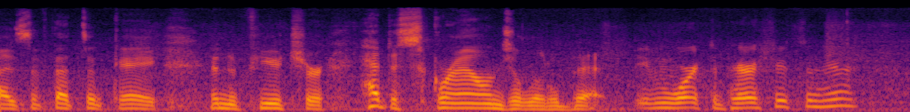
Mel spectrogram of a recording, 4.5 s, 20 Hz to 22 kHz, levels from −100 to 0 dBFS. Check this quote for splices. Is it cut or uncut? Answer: uncut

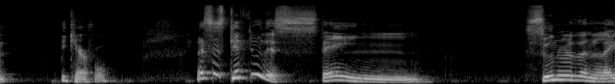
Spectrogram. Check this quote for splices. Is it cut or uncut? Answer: uncut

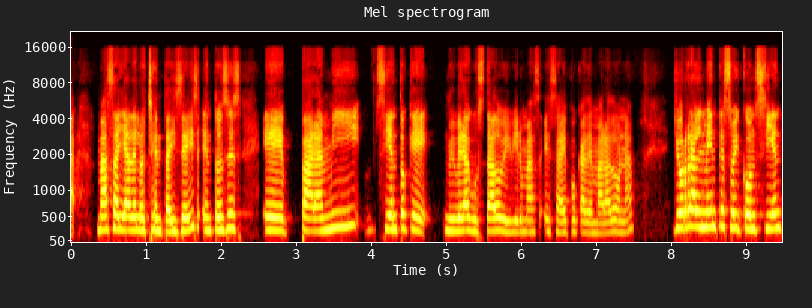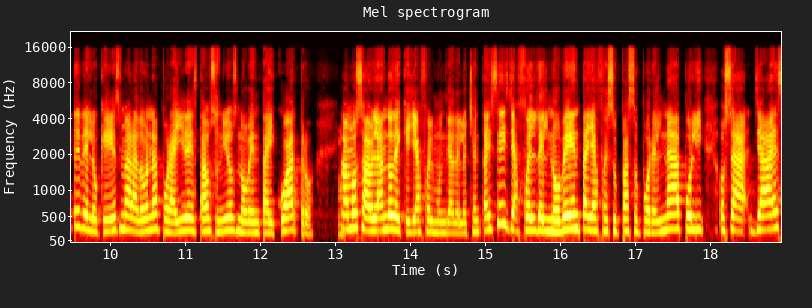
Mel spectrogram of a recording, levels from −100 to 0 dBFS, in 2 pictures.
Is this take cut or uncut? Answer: cut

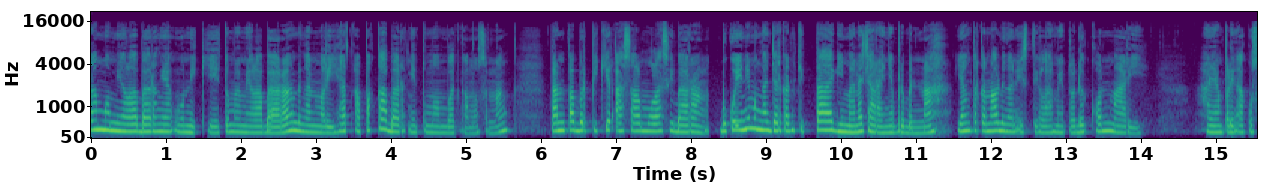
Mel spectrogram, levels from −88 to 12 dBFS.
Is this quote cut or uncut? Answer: cut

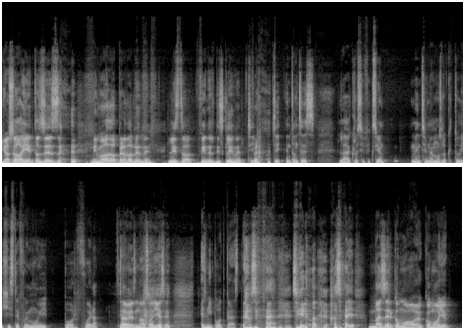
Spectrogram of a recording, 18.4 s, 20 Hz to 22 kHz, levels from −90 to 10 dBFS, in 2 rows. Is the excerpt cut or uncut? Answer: cut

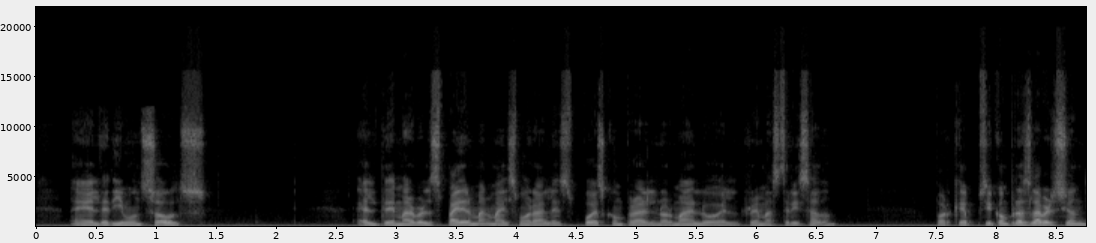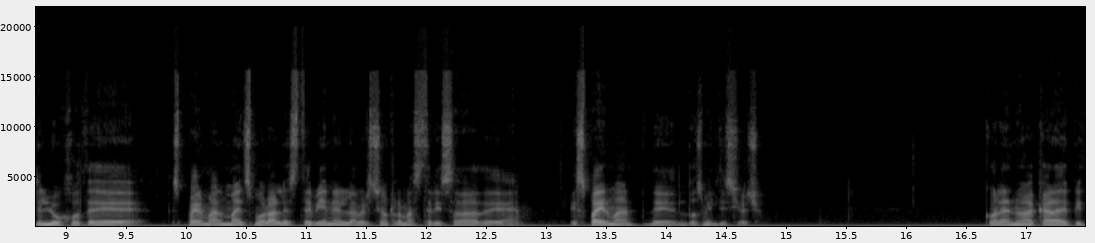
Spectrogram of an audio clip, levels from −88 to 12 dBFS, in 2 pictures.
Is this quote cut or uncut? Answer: uncut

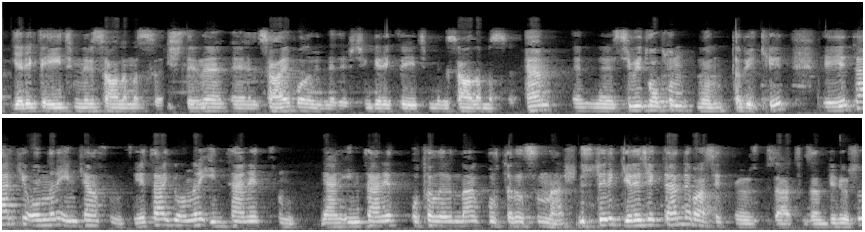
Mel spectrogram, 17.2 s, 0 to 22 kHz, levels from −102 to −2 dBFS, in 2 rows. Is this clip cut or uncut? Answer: cut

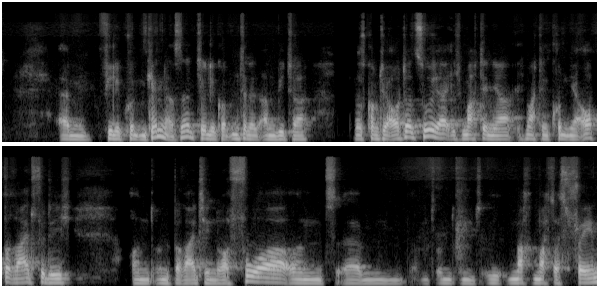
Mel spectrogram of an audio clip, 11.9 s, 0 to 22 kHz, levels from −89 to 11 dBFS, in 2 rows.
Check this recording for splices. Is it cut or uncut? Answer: cut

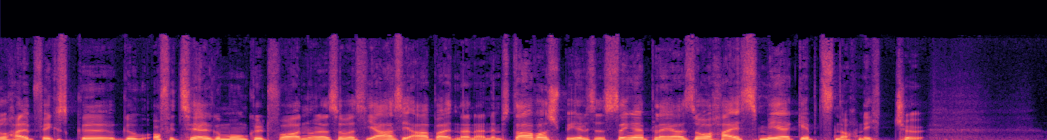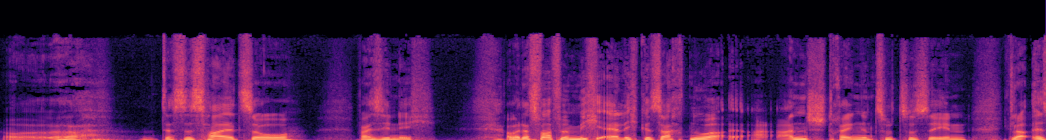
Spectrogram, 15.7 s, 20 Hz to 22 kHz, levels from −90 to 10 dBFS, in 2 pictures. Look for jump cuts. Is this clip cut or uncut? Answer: uncut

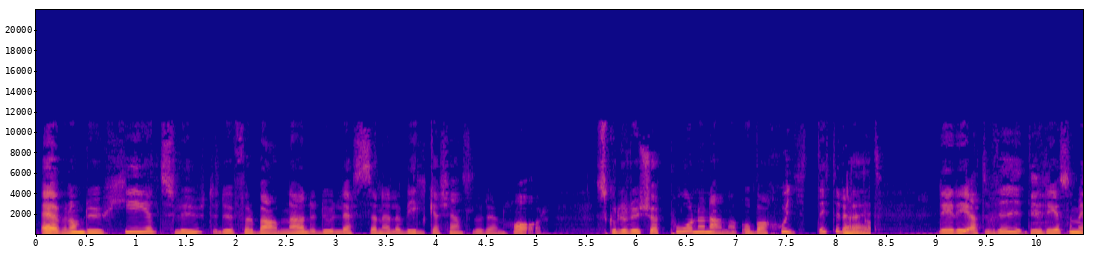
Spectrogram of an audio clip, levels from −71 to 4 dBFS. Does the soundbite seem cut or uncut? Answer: cut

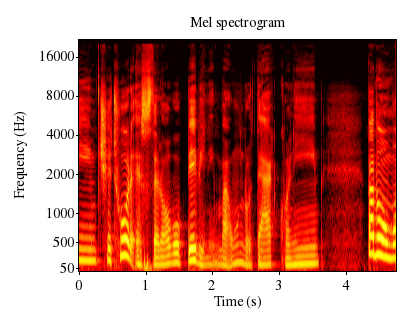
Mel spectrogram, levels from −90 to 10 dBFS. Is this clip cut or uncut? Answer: uncut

